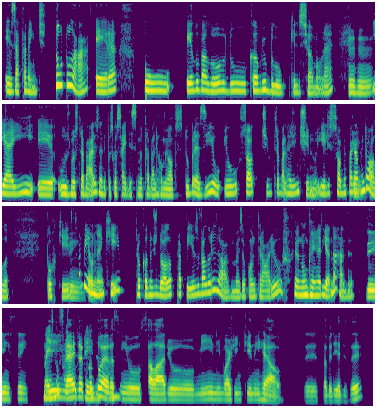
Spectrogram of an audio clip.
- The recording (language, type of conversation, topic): Portuguese, podcast, Como você decidiu adiar um sonho para colocar as contas em dia?
- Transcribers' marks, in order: tapping; in English: "blue"; in English: "home office"; chuckle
